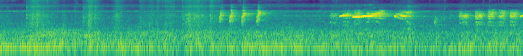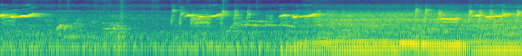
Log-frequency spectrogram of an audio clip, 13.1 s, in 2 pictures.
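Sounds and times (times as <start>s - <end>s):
bird chirping and whistling: 4.1s - 7.2s, 8.7s - 10.9s, 11.6s - 13.0s.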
